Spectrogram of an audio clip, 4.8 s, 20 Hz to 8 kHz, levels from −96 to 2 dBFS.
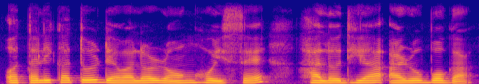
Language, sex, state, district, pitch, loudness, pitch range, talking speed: Assamese, female, Assam, Kamrup Metropolitan, 185 Hz, -14 LUFS, 175-195 Hz, 90 wpm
